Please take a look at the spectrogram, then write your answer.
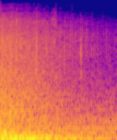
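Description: A fire spell cast in Skyrim erupts in a loud, low booming burst that rolls and slowly fades over about a second, with no talk over it.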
